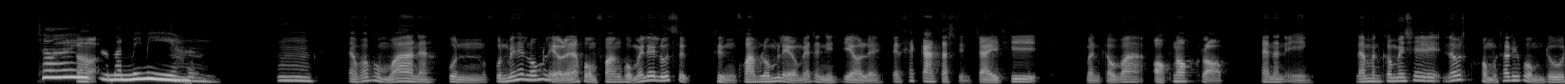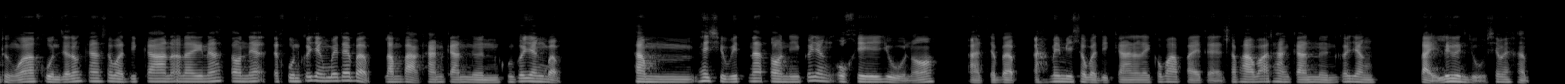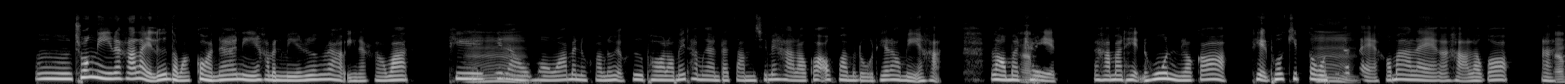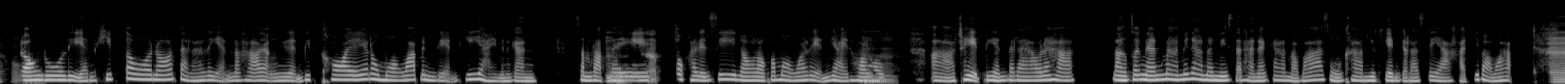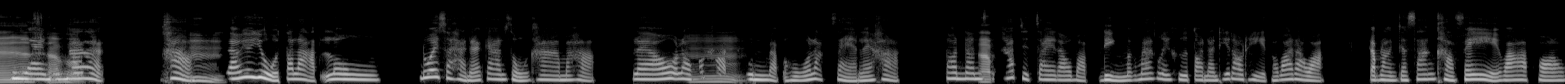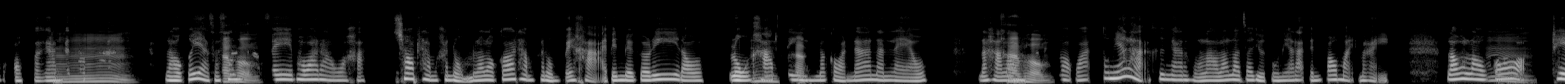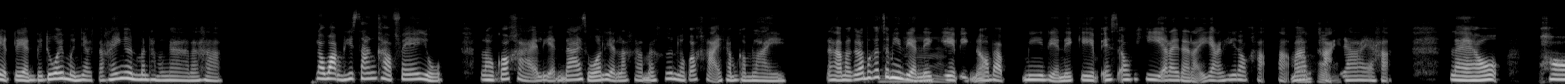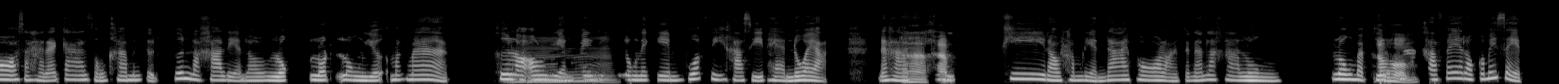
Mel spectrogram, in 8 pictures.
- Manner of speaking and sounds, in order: unintelligible speech; unintelligible speech
- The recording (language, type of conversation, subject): Thai, advice, ความล้มเหลวในอดีตทำให้คุณกลัวการตั้งเป้าหมายใหม่อย่างไร?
